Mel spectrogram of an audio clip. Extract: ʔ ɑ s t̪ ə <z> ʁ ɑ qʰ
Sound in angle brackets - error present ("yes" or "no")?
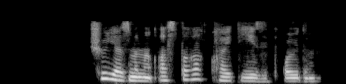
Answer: yes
